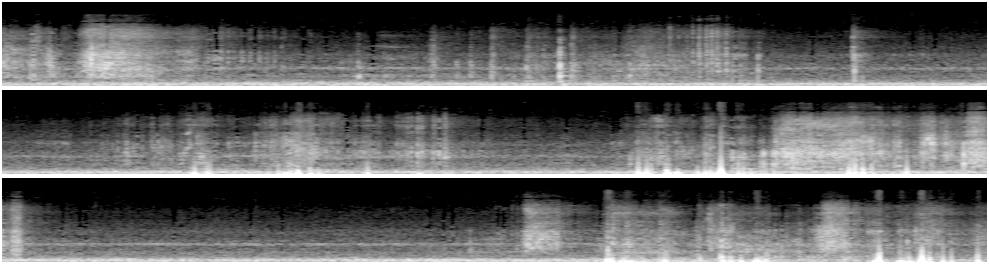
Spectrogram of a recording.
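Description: Handheld camera handling noise, rustles and a few knocks in scattered bursts, with soft breathing, over a steady low hum.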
